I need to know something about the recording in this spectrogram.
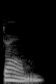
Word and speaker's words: de: Note that "de" is written as "de" but often pronounced like "dom" in spoken Swedish.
